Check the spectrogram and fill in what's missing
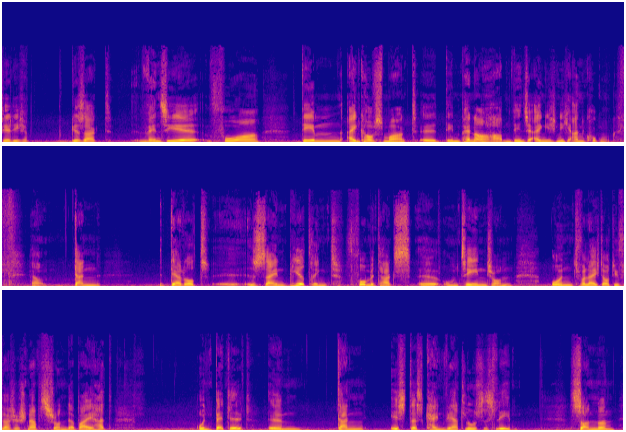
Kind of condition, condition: setting, inside a vehicle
